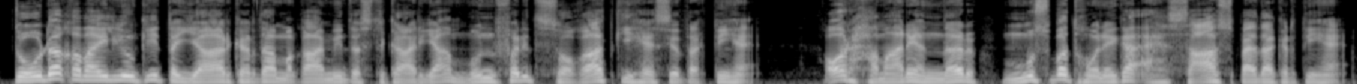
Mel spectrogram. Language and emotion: Urdu, happy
